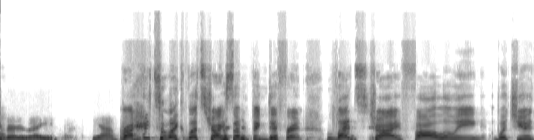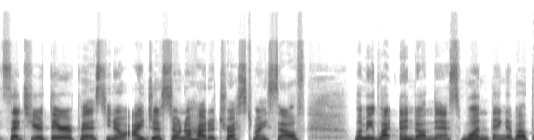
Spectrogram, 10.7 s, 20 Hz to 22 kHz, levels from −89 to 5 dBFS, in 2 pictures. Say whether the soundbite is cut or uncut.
uncut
